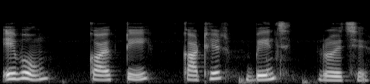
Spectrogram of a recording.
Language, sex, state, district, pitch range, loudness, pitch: Bengali, female, West Bengal, Jhargram, 210-265 Hz, -20 LUFS, 225 Hz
